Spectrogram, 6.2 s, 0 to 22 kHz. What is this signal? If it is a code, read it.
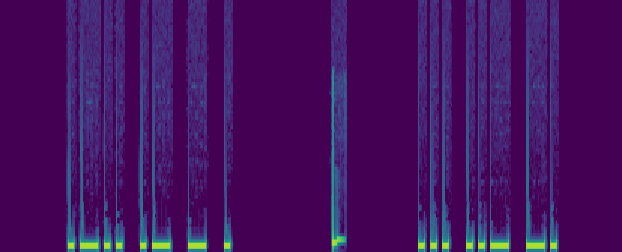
Morse code, heard as a keyed tone, about 20 wpm, 700 Hz. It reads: LATE SUN
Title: Sentences from Top 300 Words - New Word Drill - 20wpm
